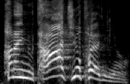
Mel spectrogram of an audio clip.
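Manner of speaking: ordinary delivery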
